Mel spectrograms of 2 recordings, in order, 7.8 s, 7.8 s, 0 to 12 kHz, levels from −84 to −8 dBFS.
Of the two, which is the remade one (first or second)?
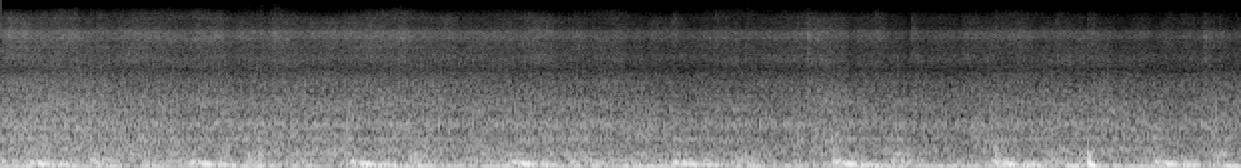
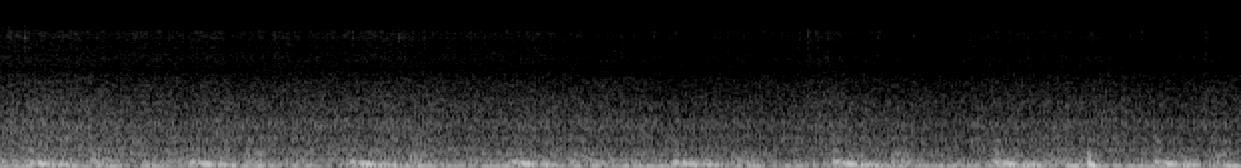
first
